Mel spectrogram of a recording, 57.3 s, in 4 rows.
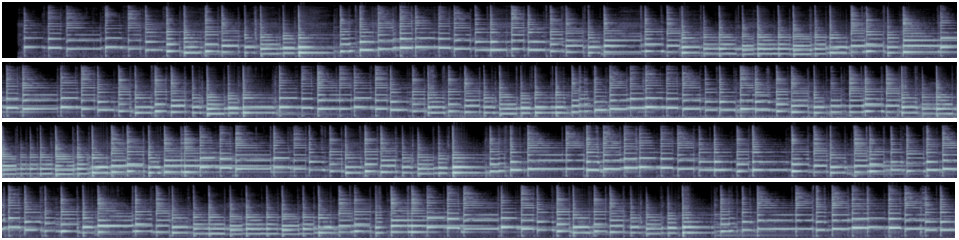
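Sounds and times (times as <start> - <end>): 
banjo: 0.3 - 57.2.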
